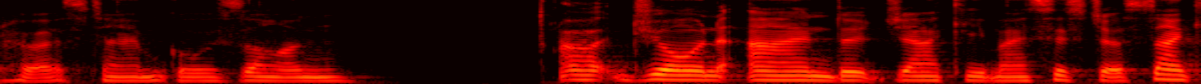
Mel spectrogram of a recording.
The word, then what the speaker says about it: Joan: Joan, Jone, yeah, Joan. I It's think pronounced Joan.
